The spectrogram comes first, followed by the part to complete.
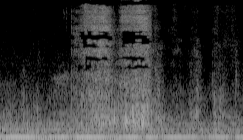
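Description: A short scraping rustle about a second in, as noodles are taken up for a taste, over a steady low hum.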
